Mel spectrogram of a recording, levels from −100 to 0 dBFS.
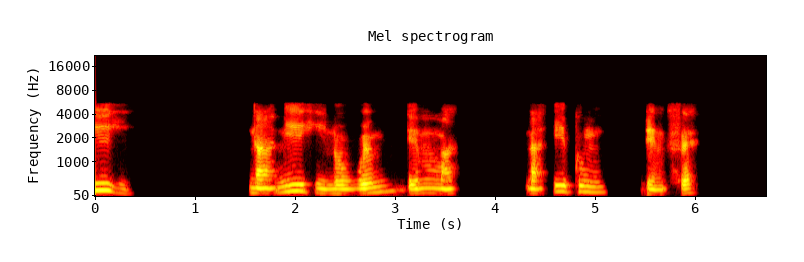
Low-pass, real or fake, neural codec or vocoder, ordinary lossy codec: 5.4 kHz; fake; codec, 44.1 kHz, 2.6 kbps, SNAC; none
